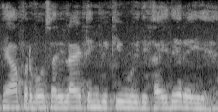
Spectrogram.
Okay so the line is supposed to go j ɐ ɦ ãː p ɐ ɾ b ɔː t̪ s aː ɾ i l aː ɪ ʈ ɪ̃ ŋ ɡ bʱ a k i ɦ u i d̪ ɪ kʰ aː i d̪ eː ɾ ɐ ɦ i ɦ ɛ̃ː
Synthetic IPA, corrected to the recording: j ɐ ɦ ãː p ɐ ɾ b ɔː t̪ s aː ɾ i l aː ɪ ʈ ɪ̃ ŋ ɡ bʱ i k i ɦ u i d̪ ɪ kʰ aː i d̪ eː ɾ ɐ ɦ i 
